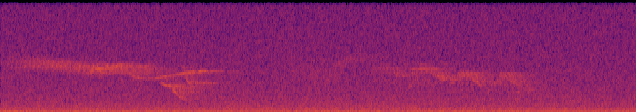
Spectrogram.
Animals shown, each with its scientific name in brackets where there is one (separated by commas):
Eastern Wood-Pewee (Contopus virens), Veery (Catharus fuscescens), Pine Warbler (Setophaga pinus)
